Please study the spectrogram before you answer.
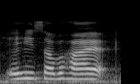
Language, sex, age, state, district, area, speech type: Maithili, female, 30-45, Bihar, Muzaffarpur, urban, spontaneous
